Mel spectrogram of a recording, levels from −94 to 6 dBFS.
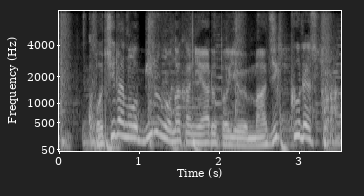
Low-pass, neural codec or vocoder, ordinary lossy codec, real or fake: none; codec, 16 kHz, 6 kbps, DAC; none; fake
